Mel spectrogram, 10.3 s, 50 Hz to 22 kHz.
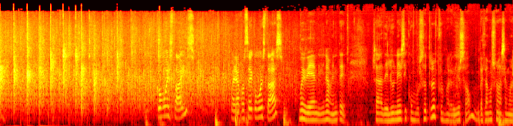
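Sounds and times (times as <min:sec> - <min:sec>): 
audience applause: 0:00.0 - 0:06.8
speech: 0:03.2 - 0:04.0, 0:04.6 - 0:10.2.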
